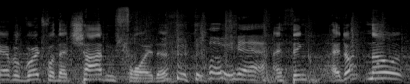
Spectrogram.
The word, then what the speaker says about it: Schadenfreude: In Germany, we have a word for that, Schadenfreude.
